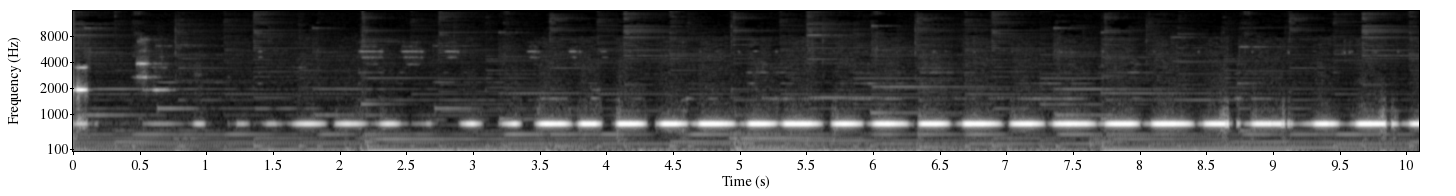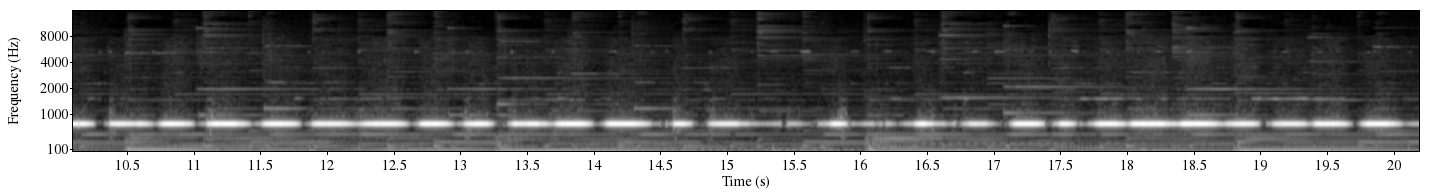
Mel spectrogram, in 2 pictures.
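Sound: tibetan bell ringing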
